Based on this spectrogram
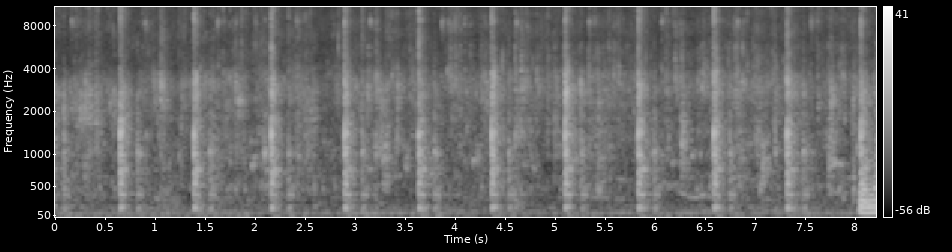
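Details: Hydram (hydraulic ram) water pump, about half-inch, running without electricity or fuel: sharp water-hammer clacks about 80 a minute, fairly regular, over splashing water from the waste valve; pump cycling normally, output flow modest at this head height.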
